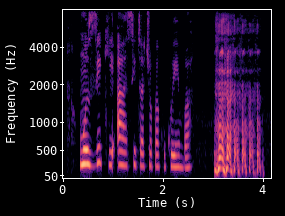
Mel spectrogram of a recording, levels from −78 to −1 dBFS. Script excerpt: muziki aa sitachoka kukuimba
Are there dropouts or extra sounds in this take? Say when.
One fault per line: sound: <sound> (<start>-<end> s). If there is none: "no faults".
sound: laugh (3.0-4.0 s)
